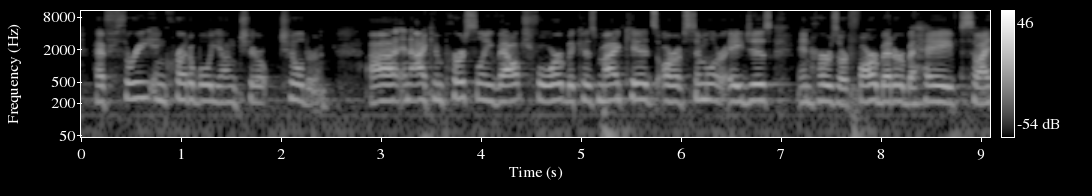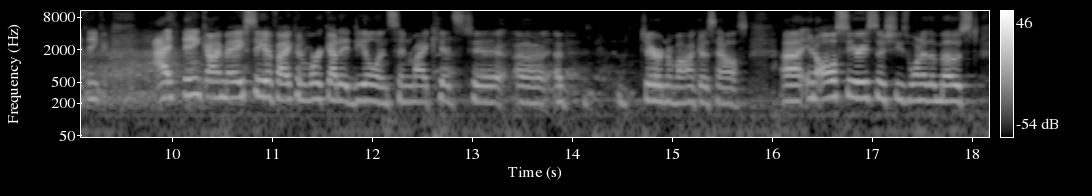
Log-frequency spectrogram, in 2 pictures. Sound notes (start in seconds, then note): 9.0 laughter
